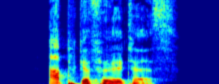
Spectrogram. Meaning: strong/mixed nominative/accusative neuter singular of abgefüllt
- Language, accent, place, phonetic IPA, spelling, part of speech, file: German, Germany, Berlin, [ˈapɡəˌfʏltəs], abgefülltes, adjective, De-abgefülltes.ogg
